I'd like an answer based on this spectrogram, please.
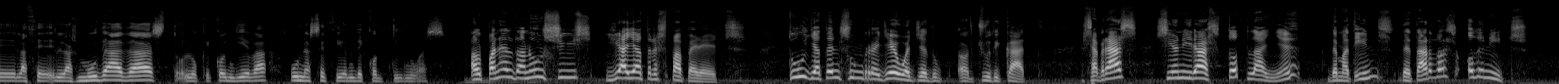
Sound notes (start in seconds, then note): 4.8 in catalan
